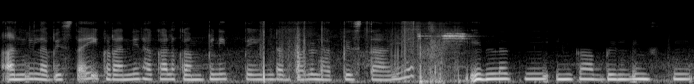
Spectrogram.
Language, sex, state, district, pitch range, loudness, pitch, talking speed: Telugu, female, Andhra Pradesh, Guntur, 225-245 Hz, -19 LUFS, 235 Hz, 120 wpm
